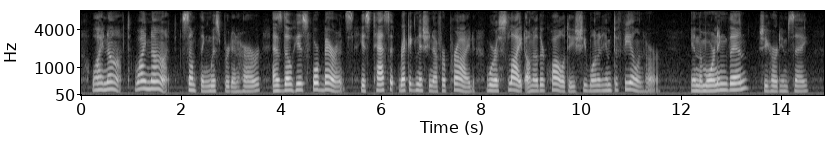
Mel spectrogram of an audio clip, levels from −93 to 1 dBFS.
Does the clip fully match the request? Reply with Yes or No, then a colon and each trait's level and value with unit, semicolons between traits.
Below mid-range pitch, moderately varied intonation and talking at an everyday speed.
No: high, 190 Hz; average, 3.3 semitones; average, 155 wpm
